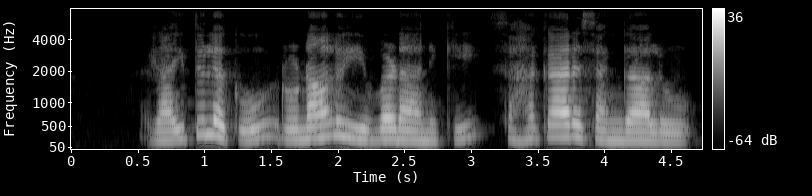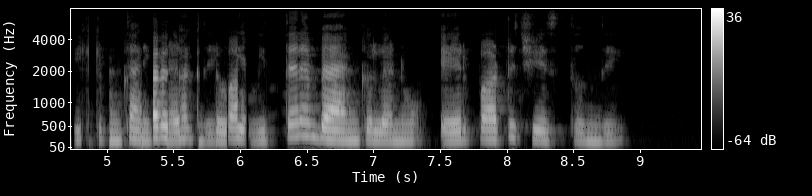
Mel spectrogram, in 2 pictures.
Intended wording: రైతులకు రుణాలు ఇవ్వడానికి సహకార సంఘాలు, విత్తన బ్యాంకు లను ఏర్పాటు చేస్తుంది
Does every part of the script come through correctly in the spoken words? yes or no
no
